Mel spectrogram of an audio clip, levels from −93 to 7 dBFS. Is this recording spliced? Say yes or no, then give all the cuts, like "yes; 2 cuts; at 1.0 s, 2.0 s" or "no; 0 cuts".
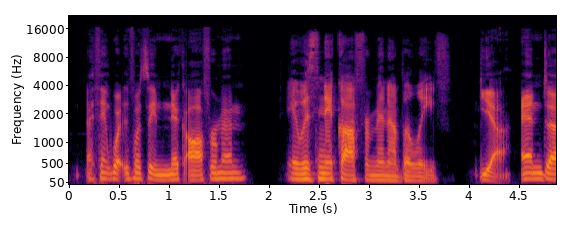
no; 0 cuts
